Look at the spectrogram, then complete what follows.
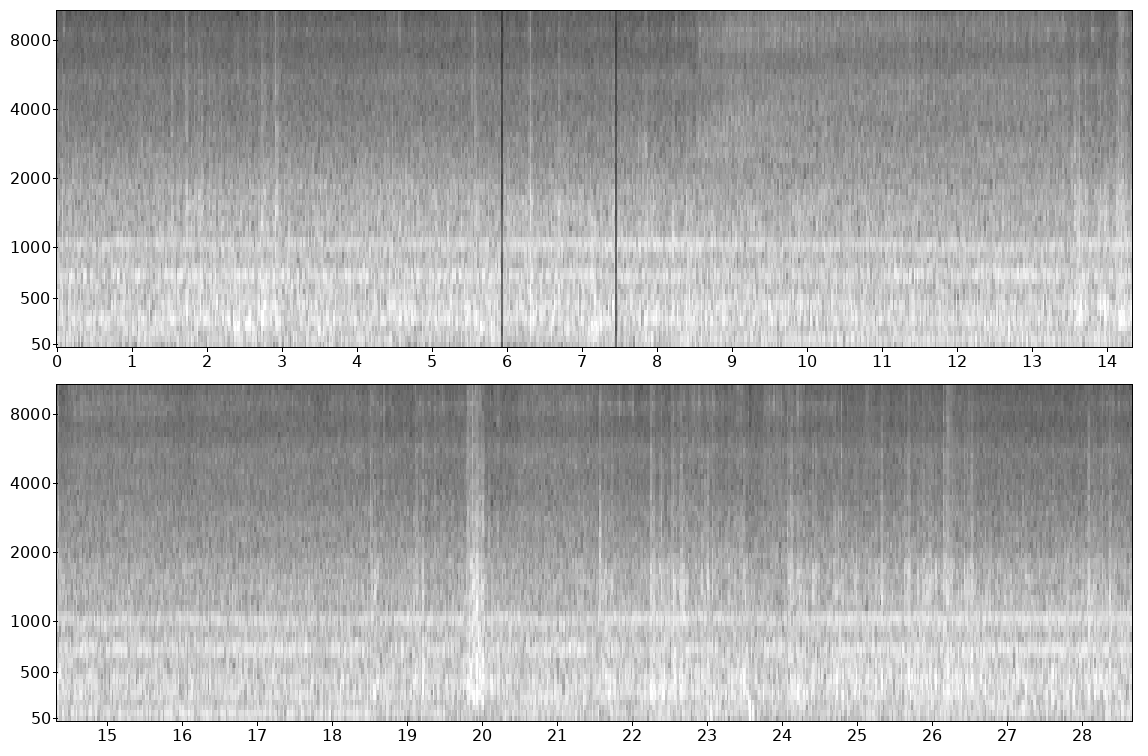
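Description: Drill press running with a Forstner bit boring into a block of wood: a steady motor hum over a rough cutting noise, with a couple of sharp clicks about halfway through.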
